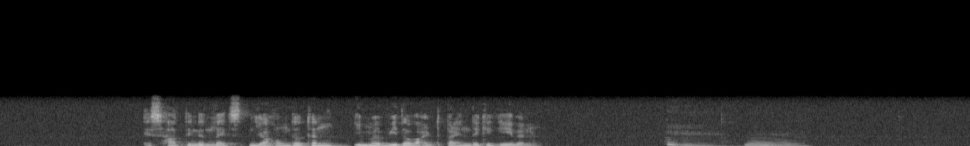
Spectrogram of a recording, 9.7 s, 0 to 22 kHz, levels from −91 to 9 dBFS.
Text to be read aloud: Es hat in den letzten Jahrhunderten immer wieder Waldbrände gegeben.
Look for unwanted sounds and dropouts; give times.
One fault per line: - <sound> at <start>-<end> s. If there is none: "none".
- laugh at 6.6-8.1 s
